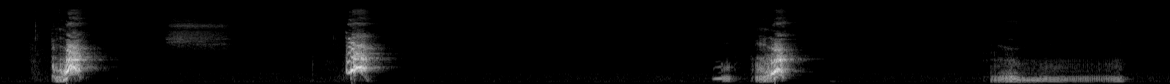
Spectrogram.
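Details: A dachshund named Ryder, hungry and wanting breakfast, gives three sharp barks spaced about three seconds apart and a brief grunt, then finishes with a drawn-out low rumbling growl.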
